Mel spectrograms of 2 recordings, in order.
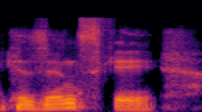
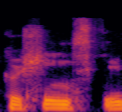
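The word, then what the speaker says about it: Kosiński: there or As Americans uh know him Jersey Kaczynski uh unfortunately pronouncing his name the same way as they pronounced the name of the Unabomber which is spelled completely differently right key and not koshinski but but they all become Kaczynski in English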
